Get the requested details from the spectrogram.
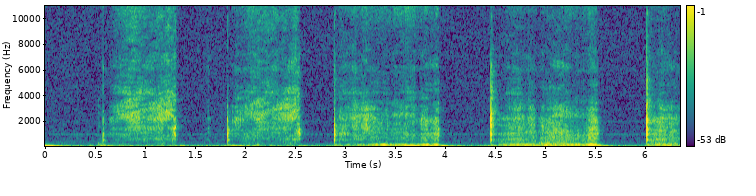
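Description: A white chalk stick draws wavy lines across a flat, solid, cat-shaped painted chalkboard, making dry, rasping scratches. The strokes come in repeated bursts separated by short pauses, and some begin with a sharp tick as the chalk meets the board. A faint low hum runs underneath.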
